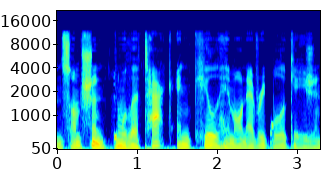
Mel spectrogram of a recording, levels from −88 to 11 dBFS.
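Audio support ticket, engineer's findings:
Damaged data in a compressed stream, speech clip. Corrupted bytes in the encoded stream; decoder misparses frames, loses sync, rescans for next valid header. Symptom: short glitch in the speech. Events: 0.69–0.75 s and 2.65–2.71 s, each roughly 60 ms. Probable component: transport or storage layer feeding the decoder, not the decoder itself. Check stream integrity and checksums upstream.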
